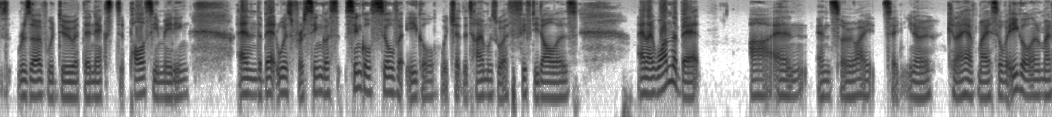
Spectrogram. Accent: Australia; accent: Australian; moved away as an adult; now in United States; I'm Australian. You can probably hear that in my accent. I came to the United States in 2000, so almost 20 years ago

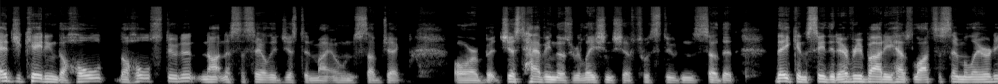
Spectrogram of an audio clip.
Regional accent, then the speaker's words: Atlanta, Georgia, United States; moved away as an adult; also born or lived in China; I'm from Atlanta originally.

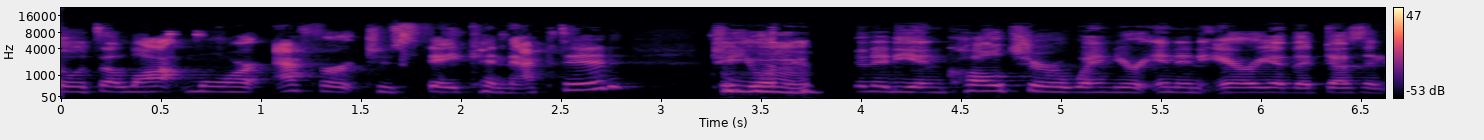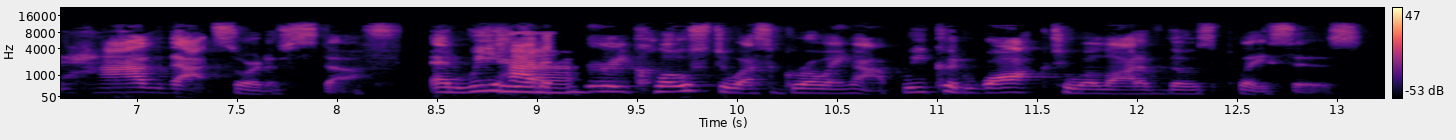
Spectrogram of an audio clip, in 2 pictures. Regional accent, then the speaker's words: Peel area, Ontario, Canada; we grew up close together in the Peel area

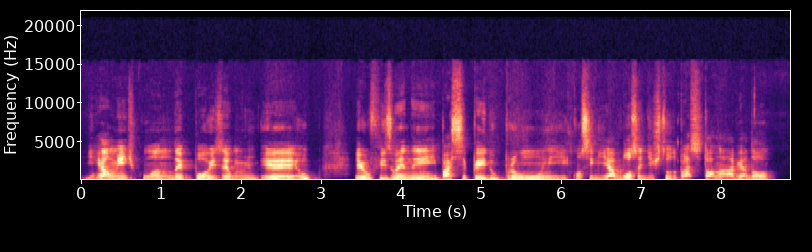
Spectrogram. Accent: Viçosa do Ceará, Ceará, Brazil; moved away as an adult; also born or lived in Cuiabá; now in Fortaleza, Brazil; eu sou nascido e criado, de fato, em Viçosa do Ceará

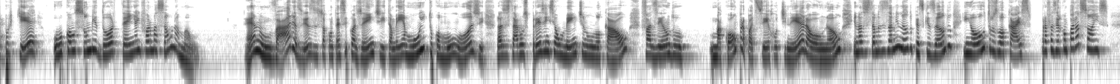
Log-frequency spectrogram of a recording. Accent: Rio Grande do Sul, Brazil; nós como gaúchas

